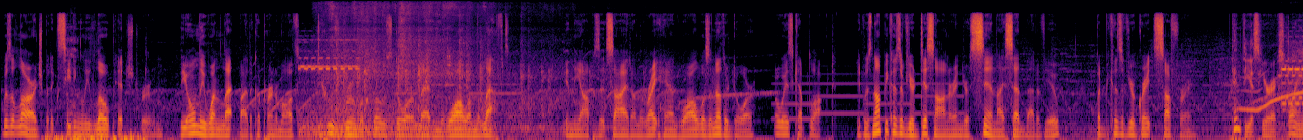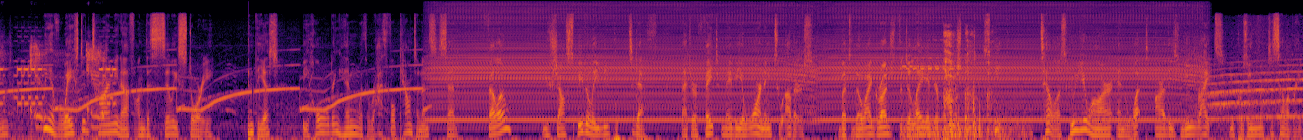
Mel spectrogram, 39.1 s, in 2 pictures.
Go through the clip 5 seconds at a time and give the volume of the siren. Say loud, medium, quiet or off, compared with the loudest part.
quiet, quiet, quiet, medium, loud, loud, loud, loud.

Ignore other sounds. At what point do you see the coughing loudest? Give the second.
34 s.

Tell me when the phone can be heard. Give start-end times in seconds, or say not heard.
4.5-6.2, 19.1-21.3, 33.0-35.0.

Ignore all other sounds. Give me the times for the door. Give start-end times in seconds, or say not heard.
not heard.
